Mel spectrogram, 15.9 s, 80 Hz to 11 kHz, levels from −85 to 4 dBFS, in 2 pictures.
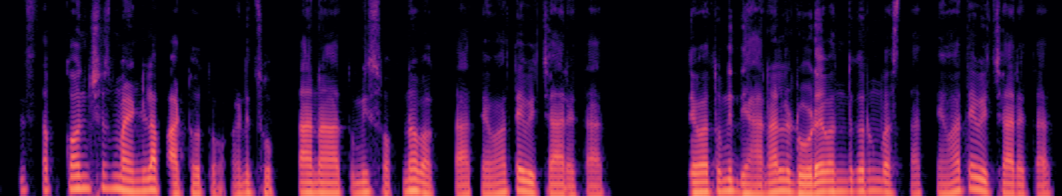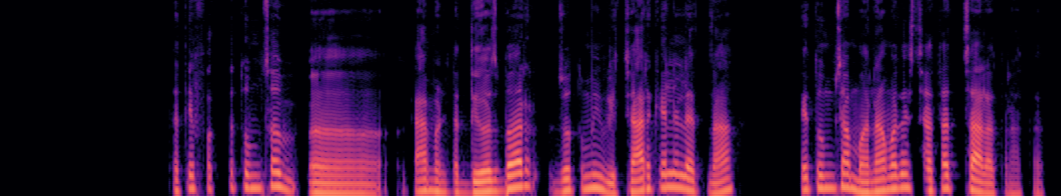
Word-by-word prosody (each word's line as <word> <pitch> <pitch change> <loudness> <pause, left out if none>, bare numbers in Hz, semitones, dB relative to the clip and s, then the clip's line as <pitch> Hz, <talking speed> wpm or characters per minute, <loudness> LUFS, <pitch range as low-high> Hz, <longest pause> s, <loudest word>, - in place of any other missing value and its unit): ते - - -10
सबकॉन्शियस 165 +3 -2
माइंडला 145 -1 +4
पाठवतो 115 +1 -3
आणि 110 +3 -2
झोपताना 120 -1 0
तुम्ही 120 +2 -1
स्वप्न 125 +3 -1
बघता 105 -3 -2
तेव्हा 110 +3 -1
ते 140 - +4
विचार 110 -3 +1
येतात. 100 +1 -5 0.6
तेव्हा 125 +1 +5
तुम्ही 135 0 +1
ध्यानाला 120 +4 +2
डोळे 115 +2 +5
बंद 135 0 +1
करून 140 0 -1
बसतात 115 -2 -5
तेव्हा 115 +5 0
ते 165 - -1
विचार 120 -5 0
येतात. 105 0 -5 1.4
तर - - -3
ते - - 0
फक्त 165 +3 -10
तुमचं 175 -1 0
अ, 120 - +1 0.7
काय 140 +1 +2
म्हणतात 125 -3 -2
दिवसभर 140 +9 +5 0.2
जो 145 +2 +1
तुम्ही 170 +1 +1
विचार 135 +7 +1
केलेला 180 -2 +2
आहेत 125 -4 -6
ना 140 - +2 0.5
ते 155 - +1
तुमच्या 170 +1 +2
मनामध्ये 155 +4 +3
सतत 170 +2 -3
चालत 120 -5 +2
राहतात. 110 0 -13
130 Hz, 165 wpm, -23 LUFS, 115-150 Hz, 1.4 s, तेव्हा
